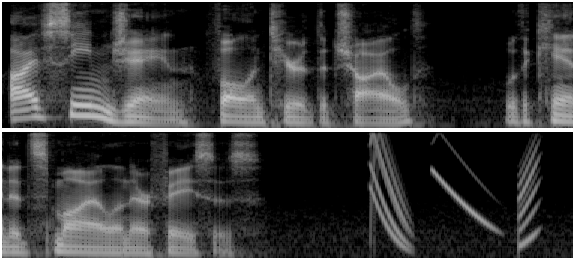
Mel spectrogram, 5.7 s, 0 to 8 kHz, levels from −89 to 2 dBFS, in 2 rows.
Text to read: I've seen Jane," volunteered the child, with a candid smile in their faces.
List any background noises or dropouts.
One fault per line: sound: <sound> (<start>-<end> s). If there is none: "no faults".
sound: chirp (4.7-5.6 s)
